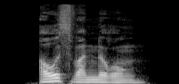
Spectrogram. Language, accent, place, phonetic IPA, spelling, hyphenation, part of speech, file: German, Germany, Berlin, [ˈʔaʊ̯svandəʁʊŋ], Auswanderung, Aus‧wan‧de‧rung, noun, De-Auswanderung.ogg
- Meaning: emigration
